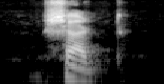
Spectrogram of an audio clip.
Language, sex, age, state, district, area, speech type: Sanskrit, male, 18-30, Odisha, Kandhamal, urban, read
